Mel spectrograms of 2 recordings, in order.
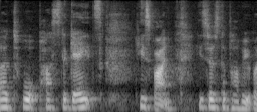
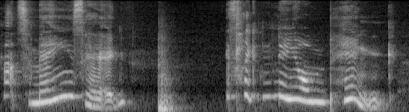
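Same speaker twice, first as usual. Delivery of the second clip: awed excitement; 10 semitones higher, 5 dB louder, much slower than usual. Real, not acted. Thrilled at gel colour.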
